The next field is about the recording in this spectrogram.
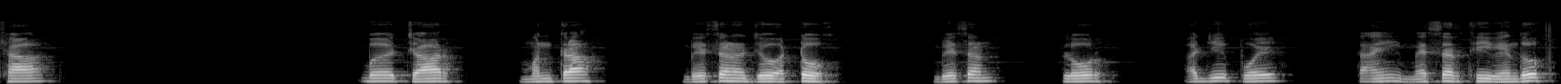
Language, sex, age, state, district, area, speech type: Sindhi, male, 45-60, Gujarat, Kutch, rural, read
